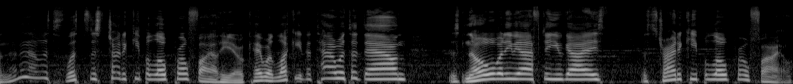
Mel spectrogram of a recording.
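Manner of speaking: very high-pitched, hushed, urgent voice.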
